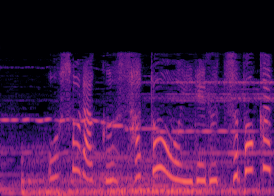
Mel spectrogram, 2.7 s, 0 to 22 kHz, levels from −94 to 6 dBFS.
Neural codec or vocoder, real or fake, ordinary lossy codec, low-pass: none; real; none; 7.2 kHz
